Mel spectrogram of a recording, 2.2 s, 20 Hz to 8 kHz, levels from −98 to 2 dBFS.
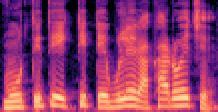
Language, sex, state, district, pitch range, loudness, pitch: Bengali, male, Assam, Kamrup Metropolitan, 155-200 Hz, -12 LUFS, 180 Hz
